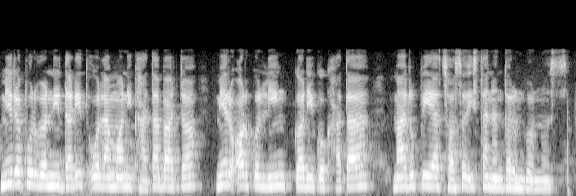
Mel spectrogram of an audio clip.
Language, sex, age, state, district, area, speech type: Nepali, female, 30-45, West Bengal, Darjeeling, rural, read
